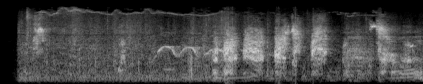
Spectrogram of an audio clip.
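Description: Macaques screaming during a chase and attack: a short wavering squeal, then a run of harsh, loud screams, about three a second, through the second half.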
